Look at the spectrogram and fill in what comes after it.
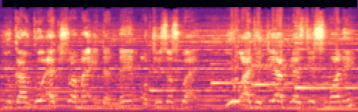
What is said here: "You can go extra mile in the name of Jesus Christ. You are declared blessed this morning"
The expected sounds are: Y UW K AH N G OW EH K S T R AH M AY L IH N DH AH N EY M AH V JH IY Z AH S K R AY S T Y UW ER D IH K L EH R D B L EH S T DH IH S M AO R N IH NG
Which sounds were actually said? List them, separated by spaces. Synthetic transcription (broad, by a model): Y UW K AH N G OW EH K S T R AH M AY IH N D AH N EY M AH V JH IY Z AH S K R AY S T Y UW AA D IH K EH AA B L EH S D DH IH S M AO N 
